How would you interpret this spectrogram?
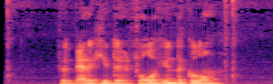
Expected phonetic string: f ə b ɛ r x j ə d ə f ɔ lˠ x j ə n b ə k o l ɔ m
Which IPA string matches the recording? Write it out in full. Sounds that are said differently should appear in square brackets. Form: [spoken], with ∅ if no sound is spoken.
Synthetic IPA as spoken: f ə b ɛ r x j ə d ə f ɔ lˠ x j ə n [d] ə k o l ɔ m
